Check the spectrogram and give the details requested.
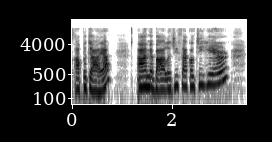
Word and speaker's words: Upadhyaya: last name pronounces Upadhyaya.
